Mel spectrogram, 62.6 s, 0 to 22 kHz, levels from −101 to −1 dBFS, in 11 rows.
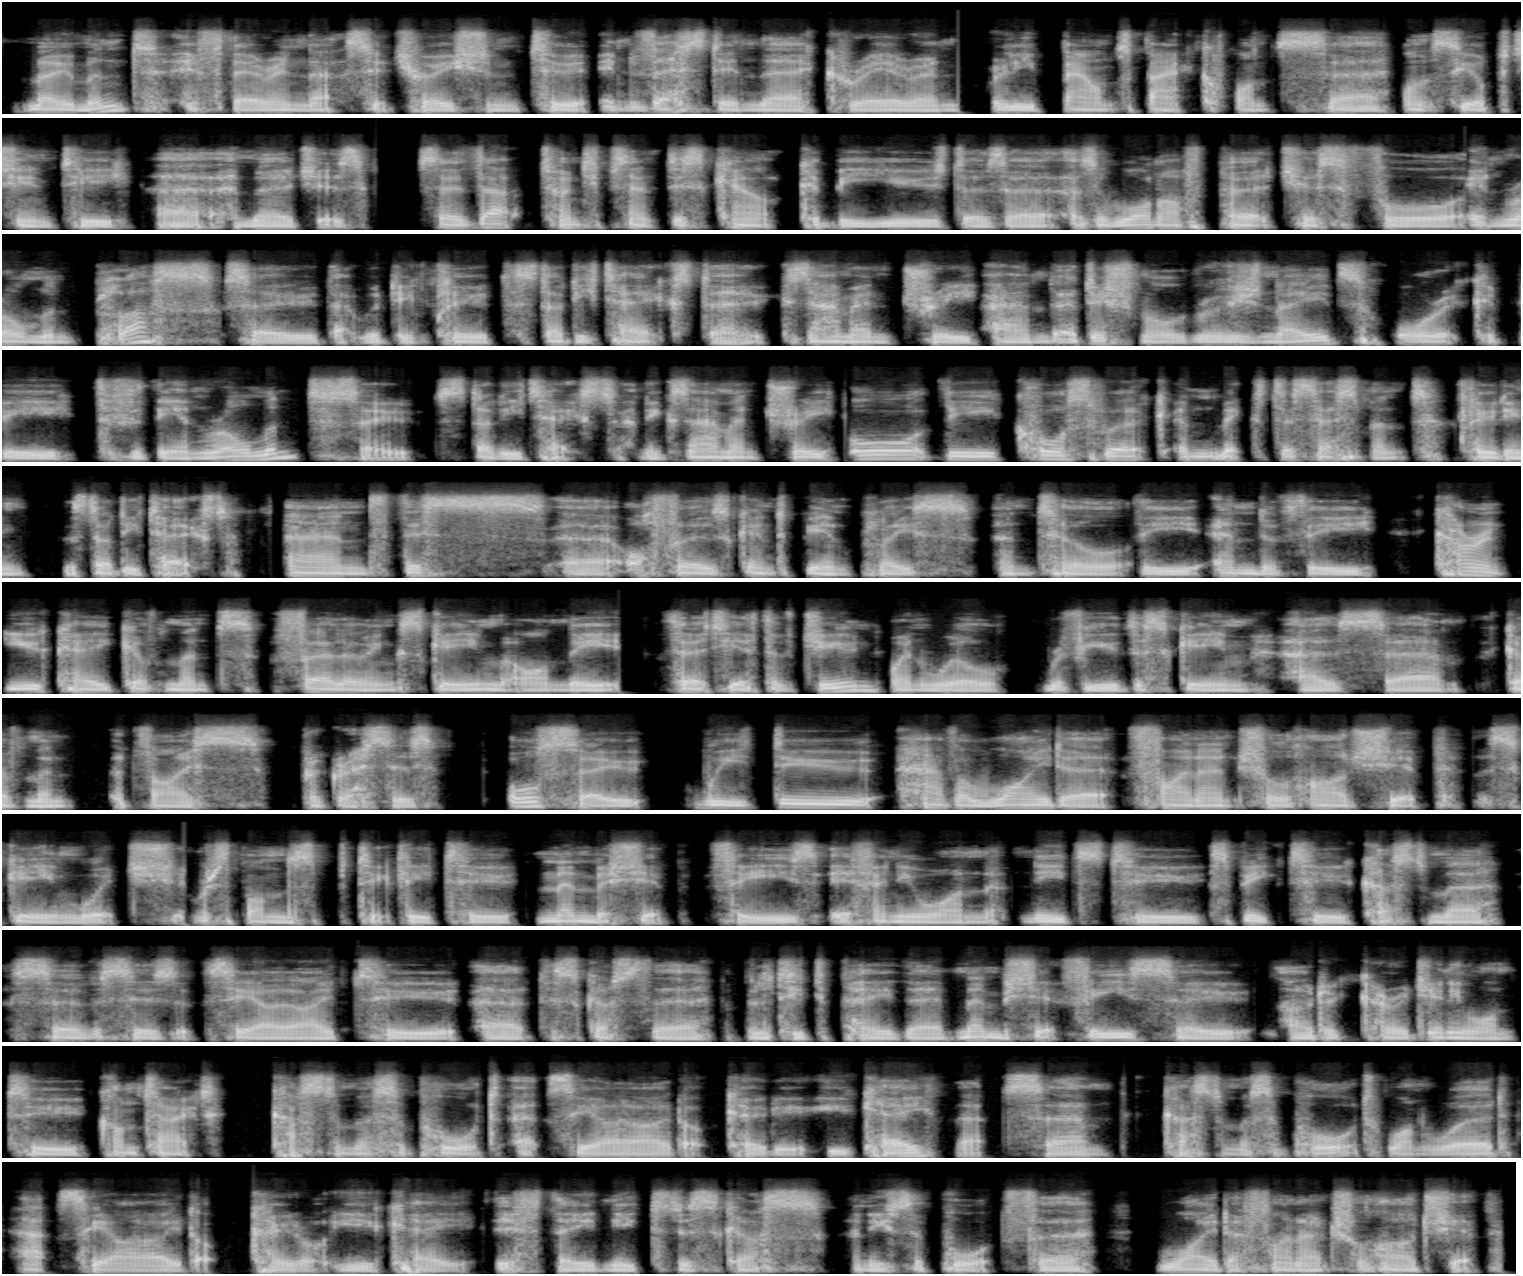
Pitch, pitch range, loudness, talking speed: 85 Hz, 80-90 Hz, -20 LUFS, 165 wpm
